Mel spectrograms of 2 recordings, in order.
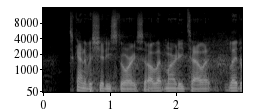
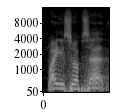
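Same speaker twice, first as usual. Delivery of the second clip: imitated teammate asking in a much higher pitch; mock puzzled question; 12 semitones higher, 3 dB louder than usual. Teammate across the card table asks pouting friend, imitated high-pitched puzzlement.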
